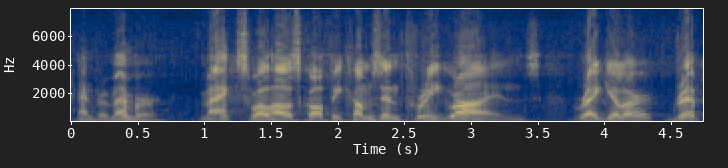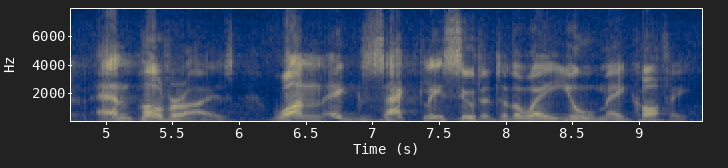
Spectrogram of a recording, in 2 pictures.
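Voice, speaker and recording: A dull vintage radio recording of an American male announcer. He sells with hearty, scripted polish, his husky voice swooping widely in pitch. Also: wildly swooping pitch, measured pace, hardly any pauses. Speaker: commercial announcer.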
